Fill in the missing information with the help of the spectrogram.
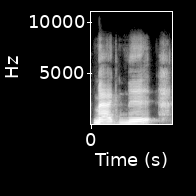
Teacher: That's because in the second syllable, that E really turns into a schwa sound, which is just like a lazy vowel. So instead of saying it magnet, we usually end up just saying magnet when we read or when we're talking.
